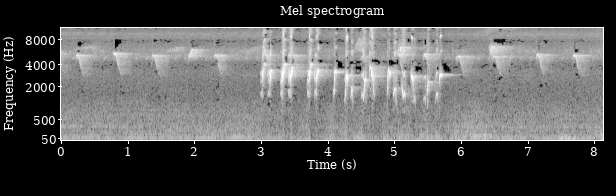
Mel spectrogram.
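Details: From southern Thailand, a streak-eared bulbul sings a lively three-second burst of quick, bubbly notes amid a background of repeated high thin calls from another bird.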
